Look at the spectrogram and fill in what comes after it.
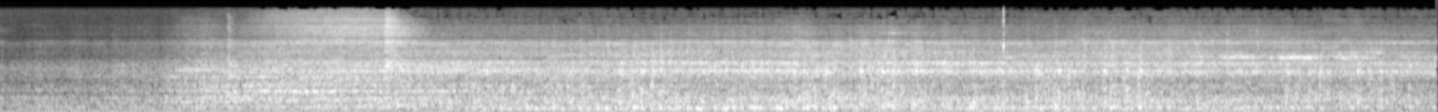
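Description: Regional passenger train running past over a level crossing, heard from inside a car waiting at the barrier. Its rolling noise swells about a second in, with a sharp hiss at about two seconds, holds steady, and starts to fade near the end.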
